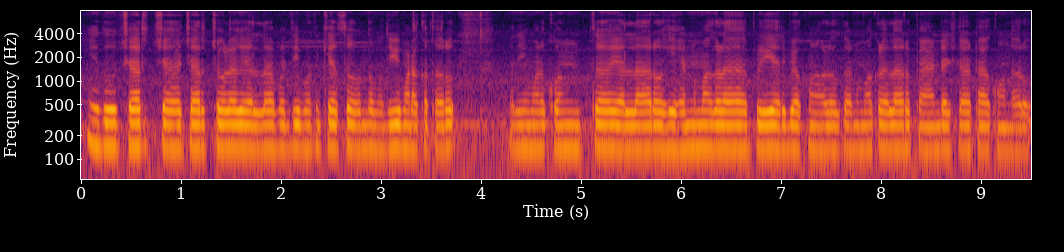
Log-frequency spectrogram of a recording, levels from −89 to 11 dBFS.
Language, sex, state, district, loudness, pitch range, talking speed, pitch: Kannada, male, Karnataka, Belgaum, -16 LUFS, 135-140 Hz, 150 wpm, 135 Hz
